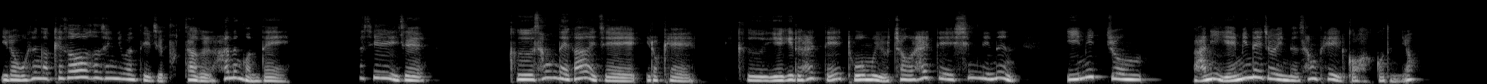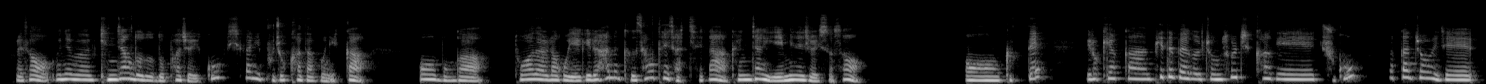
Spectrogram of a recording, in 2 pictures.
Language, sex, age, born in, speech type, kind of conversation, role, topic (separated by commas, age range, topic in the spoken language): Korean, female, 35-39, South Korea, conversation, advice, advisor, 피드백을 성장 기회로 바꾸기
